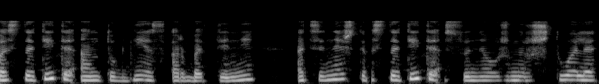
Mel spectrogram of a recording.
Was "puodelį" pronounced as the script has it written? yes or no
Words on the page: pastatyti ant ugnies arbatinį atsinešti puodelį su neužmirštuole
no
